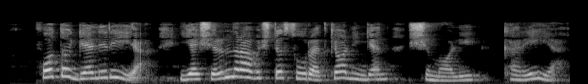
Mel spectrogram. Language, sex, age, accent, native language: Uzbek, female, 12-17, Farg'ona, Uzbek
